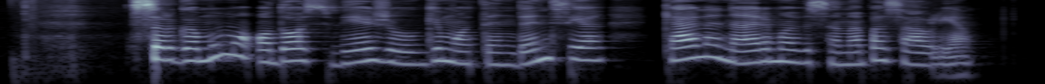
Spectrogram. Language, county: Lithuanian, Klaipėda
